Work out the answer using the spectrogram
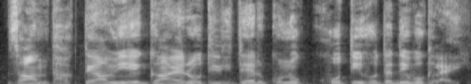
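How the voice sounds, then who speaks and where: A man's voice: mid-range voice, a little fast, a bit bright, lightly acted. Anxious rustic village man, acted by a man. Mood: anxious warning. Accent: rural Bengali. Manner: earnest, rustic, pleading. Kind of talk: audio horror story acting.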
